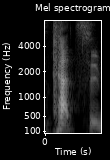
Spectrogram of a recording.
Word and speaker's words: katsu: And cut, if you want to pronounce it the Japanese way, you know, it's like and it's katsu because there is no in Japan.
